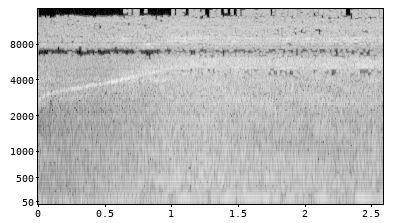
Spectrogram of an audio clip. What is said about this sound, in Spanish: En otras ocasiones como divertimento para hacer fotos, por ejemplo cenitales, incluso para hacer dibujos luminosos en el cielo durante espectáculos de luz y sonido. Son los drones.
